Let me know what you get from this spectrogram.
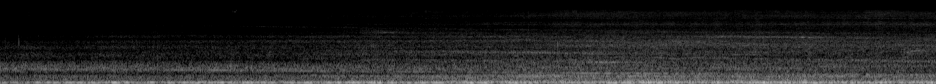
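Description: Aichi Loop Railway electric commuter train approaching and passing, with a rumble of wheels on rail that grows louder and a motor hum that slowly falls in pitch.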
